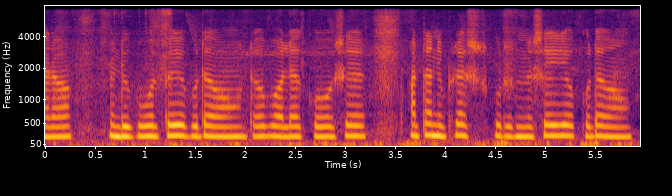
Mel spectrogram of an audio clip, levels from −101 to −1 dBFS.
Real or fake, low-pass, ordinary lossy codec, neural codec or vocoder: real; 7.2 kHz; none; none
